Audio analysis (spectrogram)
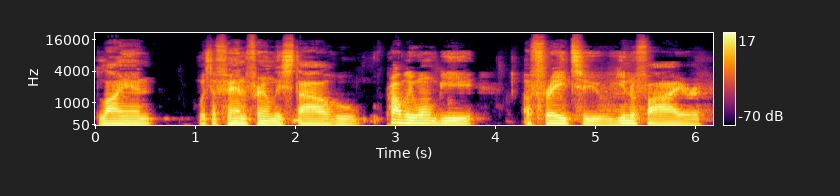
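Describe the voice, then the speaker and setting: A man's voice: lowish voice, flat delivery, a little slow. A man co-hosting a fight podcast in casual chat, laid-back and slangy, trailing into fillers as he runs through the fight previews.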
